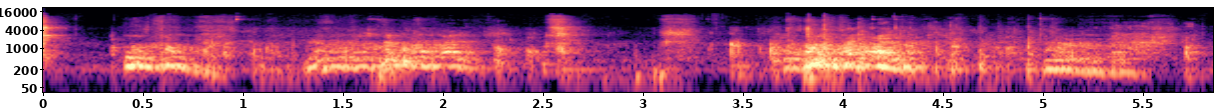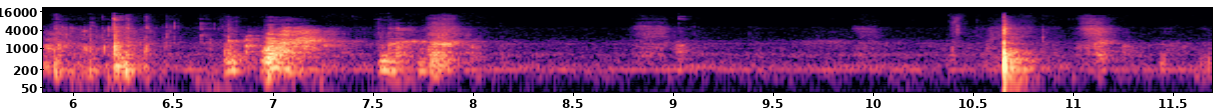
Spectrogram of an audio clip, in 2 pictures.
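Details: Toy poodle growling while ragging a teddy; rough, rasping growls in a busy tangle for about eight seconds, with a person speaking, then near quiet and one sharp knock.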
